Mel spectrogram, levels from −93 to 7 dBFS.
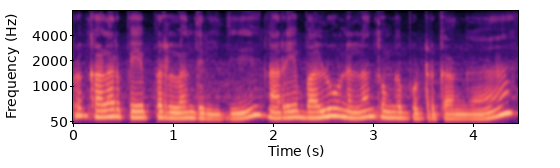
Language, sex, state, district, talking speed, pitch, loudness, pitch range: Tamil, male, Tamil Nadu, Kanyakumari, 110 wpm, 150 Hz, -13 LUFS, 135-175 Hz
